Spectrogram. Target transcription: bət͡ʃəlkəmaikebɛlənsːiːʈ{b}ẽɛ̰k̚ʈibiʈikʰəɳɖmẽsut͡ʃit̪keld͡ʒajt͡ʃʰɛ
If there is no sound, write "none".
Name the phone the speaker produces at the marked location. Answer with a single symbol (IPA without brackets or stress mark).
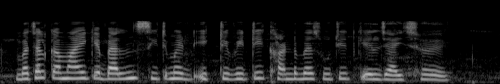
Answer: m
